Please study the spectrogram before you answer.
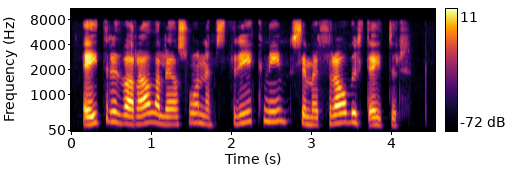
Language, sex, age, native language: Icelandic, female, 40-49, Icelandic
